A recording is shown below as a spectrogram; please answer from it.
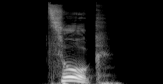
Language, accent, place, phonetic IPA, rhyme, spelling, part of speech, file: German, Germany, Berlin, [t͡soːk], -oːk, zog, verb, De-zog.ogg
- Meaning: first/third-person singular preterite of ziehen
